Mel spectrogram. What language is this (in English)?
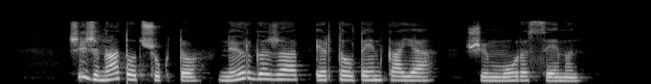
Mari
